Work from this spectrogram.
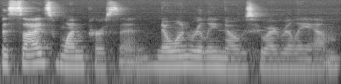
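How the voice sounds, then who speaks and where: Soft-spoken and very deep in pitch, a woman talks at a fairly slow pace with fairly even intonation in audible room echo. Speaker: vlogger. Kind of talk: personal confessional vlog.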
